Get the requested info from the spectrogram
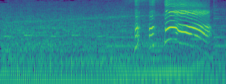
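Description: Cartoon engine sound effect of a monster truck driving off: a steady low engine hum that rises slightly in pitch in the second half. A brief high, swooping sound comes near the end.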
